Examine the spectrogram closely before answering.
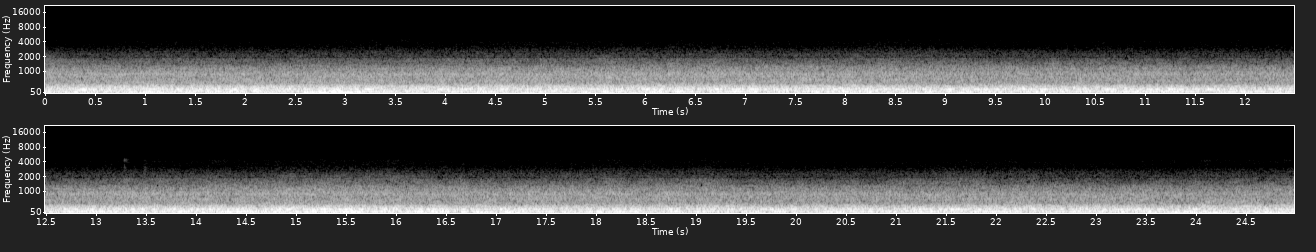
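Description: Tyres roll steadily on a paved road.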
